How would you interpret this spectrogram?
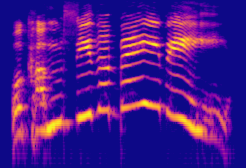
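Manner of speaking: loud happy call. Acted. Father calls Froggy to see the baby, loud. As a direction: call him over, loud.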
